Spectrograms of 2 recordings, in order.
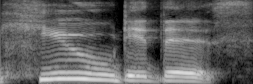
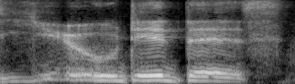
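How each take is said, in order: First: Slow, drawn out, "Hugh" weighted and falling; mimicking the line with the name; the misheard version. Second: Slow and drawn out, "did" weighted and falling; quoting the reveal line slowly; dramatic movie line. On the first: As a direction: say "Hugh did this" like the same grave reveal. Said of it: "she's actually saying". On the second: Retold or imitated. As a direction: savor "You did this" like a big reveal. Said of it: "there's a line where someone goes".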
